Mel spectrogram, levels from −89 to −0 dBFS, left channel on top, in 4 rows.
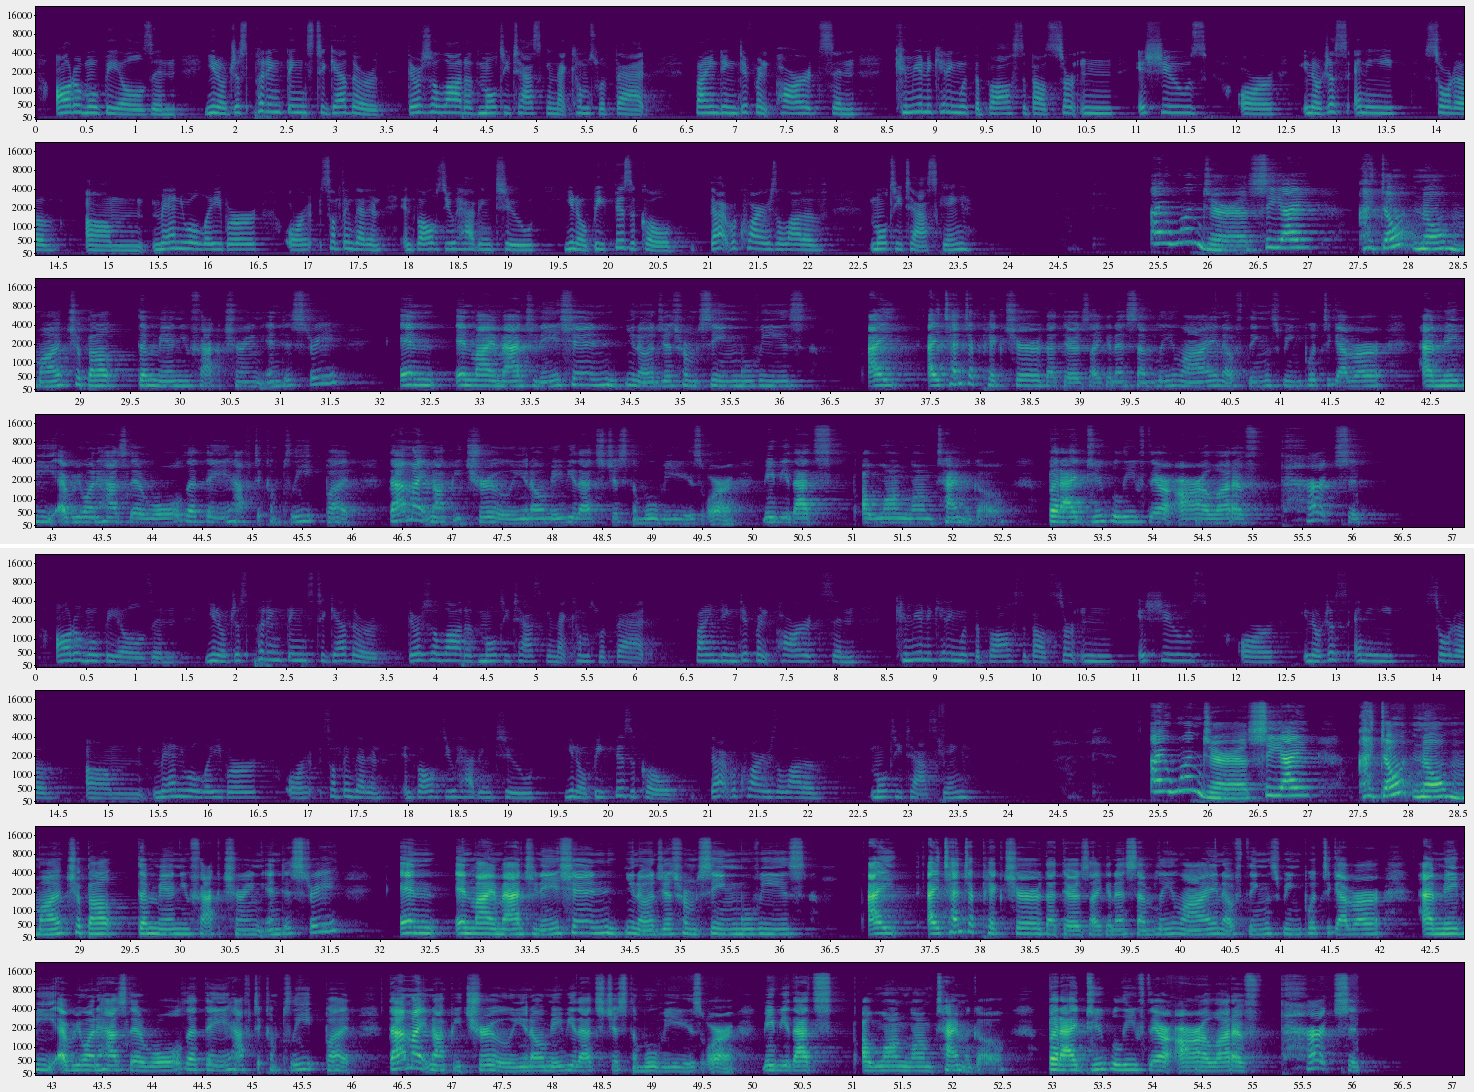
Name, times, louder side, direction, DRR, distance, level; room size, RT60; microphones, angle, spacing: voice 1, 0.2-1.4 1.7-3.4 3.7-6.1 6.6-8.2 8.6-10.8 11.0-11.7 12.0-12.4 12.7-13.6 13.9-14.5 14.8-16.5 16.8-19.3 19.6-20.7 21.0-22.2 22.6-23.6, left 5 dB, 75° left, 0.4 m, -42 dB
voice 2, 25.4-31.6 32.2-36.2 36.9-37.2 37.5-50.8 51.1-56.1, right 7 dB, 80° right, 0.5 m, -32 dB
14.0 x 6.8 x 7.6 m
head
